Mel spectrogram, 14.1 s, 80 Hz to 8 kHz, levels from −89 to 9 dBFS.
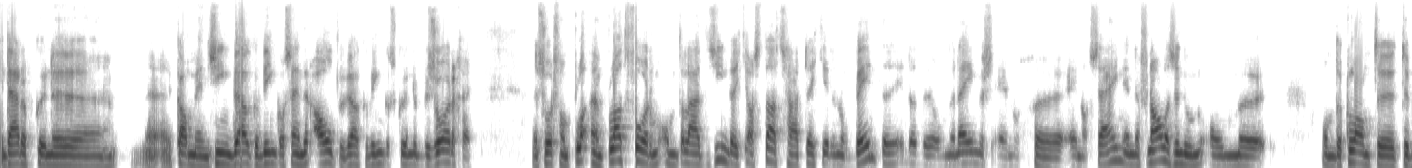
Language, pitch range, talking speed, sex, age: Dutch, 120-160 Hz, 215 wpm, male, 50-69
